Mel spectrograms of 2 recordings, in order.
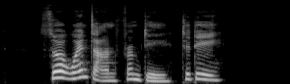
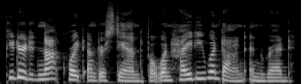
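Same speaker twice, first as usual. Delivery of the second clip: usual speaking voice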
